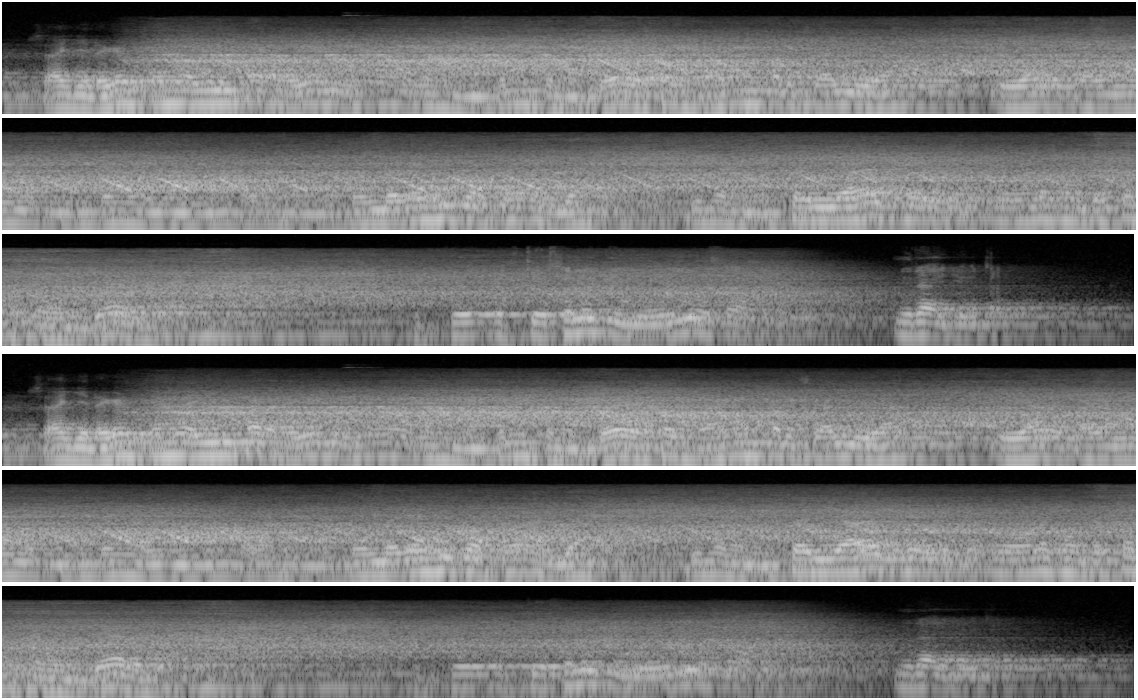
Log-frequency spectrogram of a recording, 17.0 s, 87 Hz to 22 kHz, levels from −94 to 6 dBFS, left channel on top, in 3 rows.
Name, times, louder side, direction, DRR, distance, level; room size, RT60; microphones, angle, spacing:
voice 1, 0.2-4.6 5.0-8.7 9.1-12.2, right 1 dB, 20° right, 5 dB, 0.4 m, -24 dB
sound 1, 0.6-15.4, left 1 dB, 20° left, 0.8 m, -25 dB
voice 2, 13.6-15.1 15.8-16.3, left 3 dB, 40° left, 7 dB, 0.4 m, -27 dB
8.1 x 4.7 x 5.9 m, 2.6 s
head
